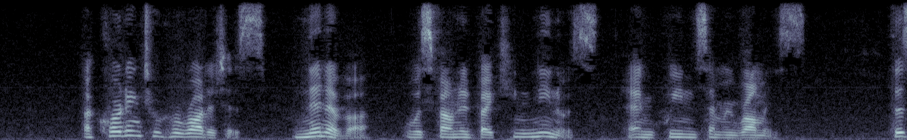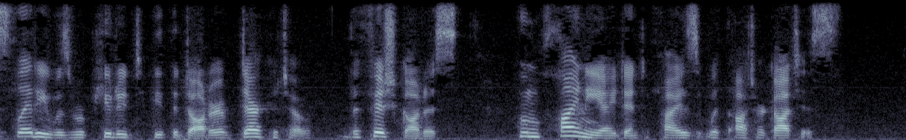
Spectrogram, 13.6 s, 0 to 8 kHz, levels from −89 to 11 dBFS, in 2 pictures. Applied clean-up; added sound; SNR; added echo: none; none; none; none.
